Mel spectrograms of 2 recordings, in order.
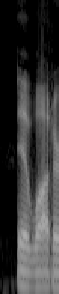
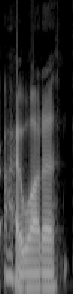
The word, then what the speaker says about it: Iwata: But if you say Iwata or Iwata, I'm not going to hold it against you.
